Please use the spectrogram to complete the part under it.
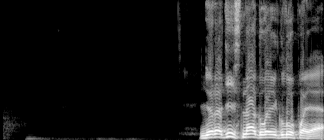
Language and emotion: Russian, angry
